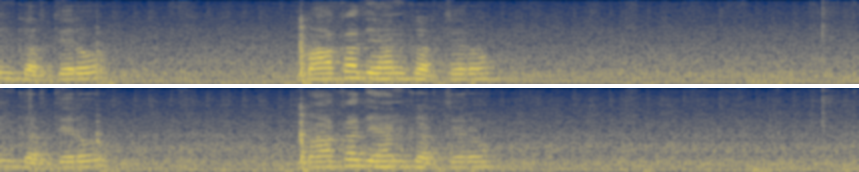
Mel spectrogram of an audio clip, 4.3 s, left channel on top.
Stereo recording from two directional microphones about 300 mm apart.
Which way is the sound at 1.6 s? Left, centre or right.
Centre.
